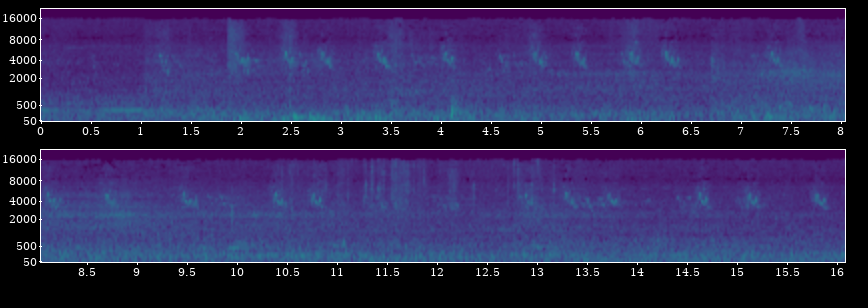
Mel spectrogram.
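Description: Small birds chirping outdoors: many short, high chirps scattered throughout, over a steady low background rumble.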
